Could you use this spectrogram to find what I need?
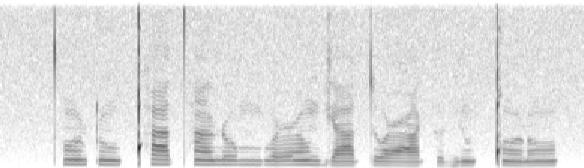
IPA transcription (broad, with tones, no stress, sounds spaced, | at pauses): t̪ʰ õ˧ ʈ ũ˨ ǃʰ a˦ t̪ʰ ã˦ ɳ o˦ m u˧ ʕ õ˦ ɡʲ a˧ t o˧ ʕ a˨˦ k ə˨ ɡʲ ũ˧ ǃ õ˧ ɽ õ˦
